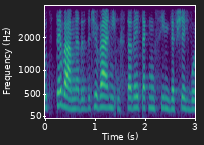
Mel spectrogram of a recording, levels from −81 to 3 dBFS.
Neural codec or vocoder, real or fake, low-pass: codec, 16 kHz, 0.8 kbps, ZipCodec; fake; 3.6 kHz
